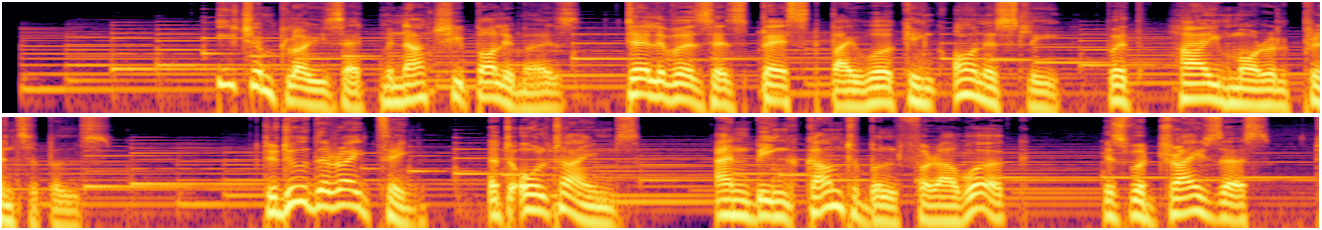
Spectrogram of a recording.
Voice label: Explainer English

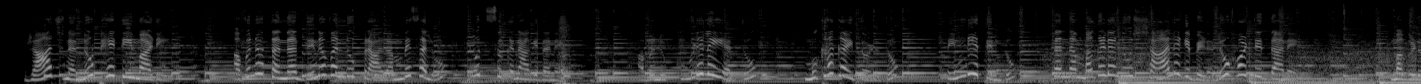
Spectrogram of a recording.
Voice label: training kannada; uber

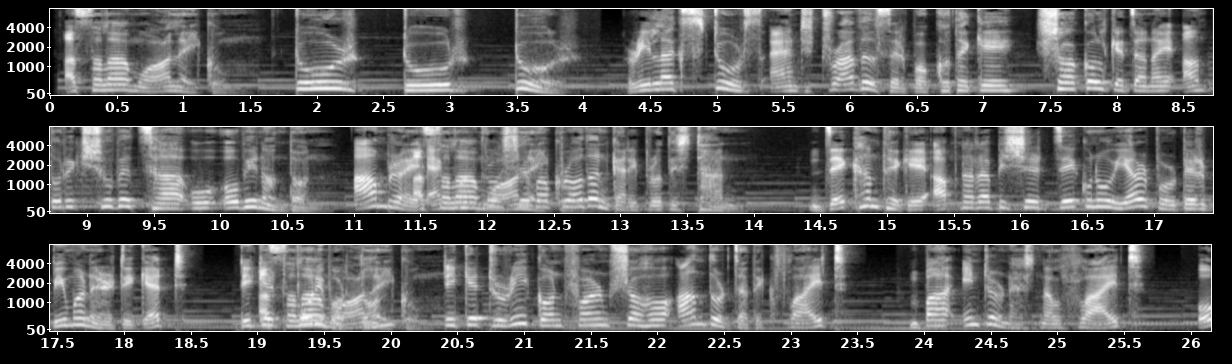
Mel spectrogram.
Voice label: bangla

